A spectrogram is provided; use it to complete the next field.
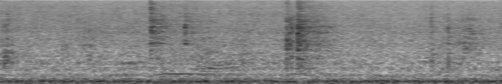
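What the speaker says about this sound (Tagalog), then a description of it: "Mix lang natin para masiksik ang kanyang sauce." Crab being stirred in alavar sauce in a pan, a steady low bubbling sizzle with a few soft scraping strokes of the spoon, close and continuous, no voices.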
